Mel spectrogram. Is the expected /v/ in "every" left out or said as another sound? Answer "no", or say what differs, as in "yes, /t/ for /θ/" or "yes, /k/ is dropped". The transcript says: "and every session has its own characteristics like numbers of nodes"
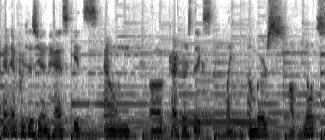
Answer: yes, /p/ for /v/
